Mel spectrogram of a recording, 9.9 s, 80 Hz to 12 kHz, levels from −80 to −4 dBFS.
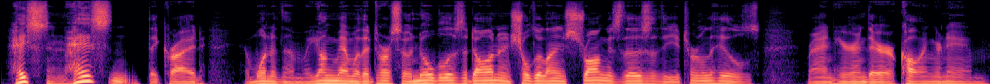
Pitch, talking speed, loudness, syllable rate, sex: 100 Hz, 210 wpm, -20 LUFS, 5.5 syllables/s, male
